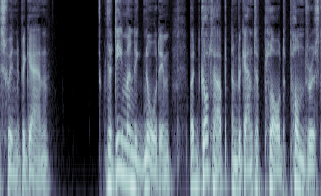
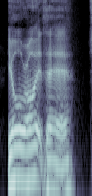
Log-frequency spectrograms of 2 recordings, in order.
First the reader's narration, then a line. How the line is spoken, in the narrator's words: said the demon mournfully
